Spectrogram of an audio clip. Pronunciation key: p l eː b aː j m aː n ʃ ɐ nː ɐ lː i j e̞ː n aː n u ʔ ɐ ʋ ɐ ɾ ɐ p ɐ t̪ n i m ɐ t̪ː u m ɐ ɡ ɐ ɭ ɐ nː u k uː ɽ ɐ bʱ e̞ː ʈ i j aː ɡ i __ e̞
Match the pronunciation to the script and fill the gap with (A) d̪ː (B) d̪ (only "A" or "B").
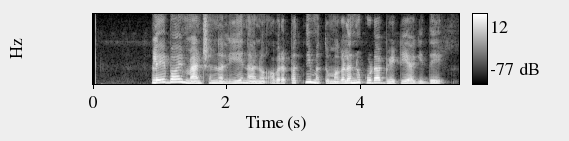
A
